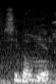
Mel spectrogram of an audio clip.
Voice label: "savavir", arrogant, Wamesa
